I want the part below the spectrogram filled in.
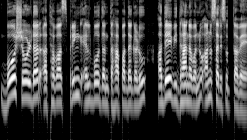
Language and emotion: Kannada, neutral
